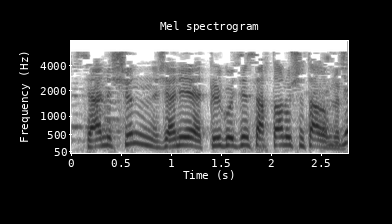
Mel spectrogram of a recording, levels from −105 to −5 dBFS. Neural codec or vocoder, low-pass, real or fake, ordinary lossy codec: none; 7.2 kHz; real; MP3, 24 kbps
